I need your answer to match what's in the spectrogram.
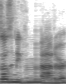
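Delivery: put-on overconfident, dismissive tone. Retelling someone shrugging off a mistake: imitating overconfident dismissal. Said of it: "With such confidence, he's like".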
